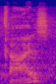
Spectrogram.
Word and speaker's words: Kies: Logan Kies, and I'll say it right, Logan Kies. Everybody else wants to call him Keys. It's Kies.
